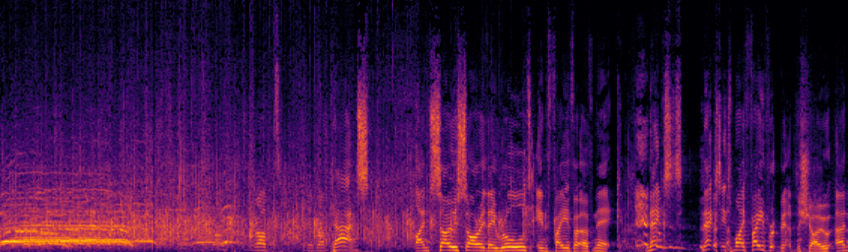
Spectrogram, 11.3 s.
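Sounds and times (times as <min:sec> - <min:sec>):
audience applause: 0:00.0 - 0:07.2
speech: 0:03.4 - 0:11.2
laughter: 0:08.2 - 0:11.2.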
